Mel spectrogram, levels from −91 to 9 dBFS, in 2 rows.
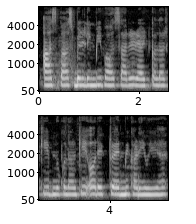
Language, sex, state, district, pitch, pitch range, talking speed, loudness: Hindi, female, Bihar, Sitamarhi, 240 Hz, 230-245 Hz, 195 wpm, -16 LUFS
